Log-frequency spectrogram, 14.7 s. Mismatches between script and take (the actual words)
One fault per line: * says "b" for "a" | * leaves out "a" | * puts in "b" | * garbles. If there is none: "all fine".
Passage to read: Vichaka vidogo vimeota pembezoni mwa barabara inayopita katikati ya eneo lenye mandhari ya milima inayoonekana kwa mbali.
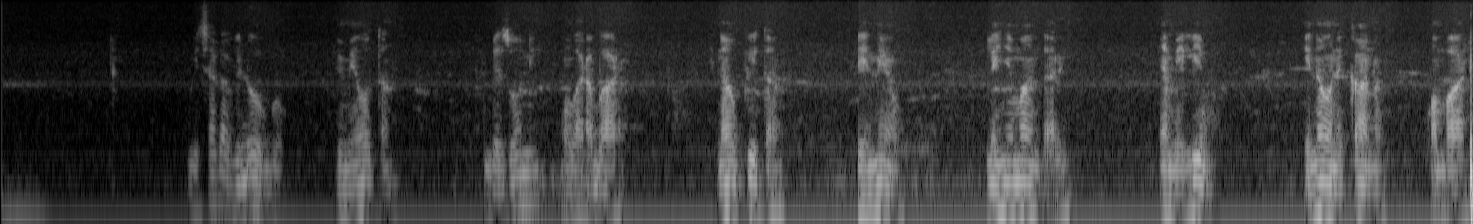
* leaves out "katikati"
